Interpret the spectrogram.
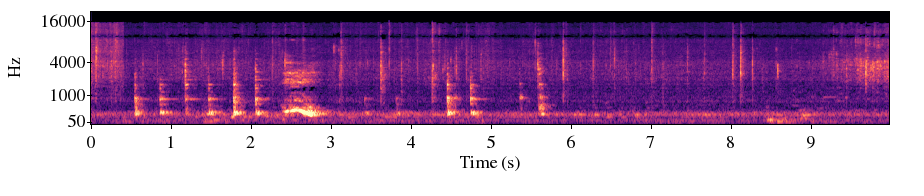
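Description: Chopped onion and capsicum sizzling softly in oil in a nonstick pan while a wooden spatula stirs them, its taps and scrapes on the pan mostly in the first half.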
